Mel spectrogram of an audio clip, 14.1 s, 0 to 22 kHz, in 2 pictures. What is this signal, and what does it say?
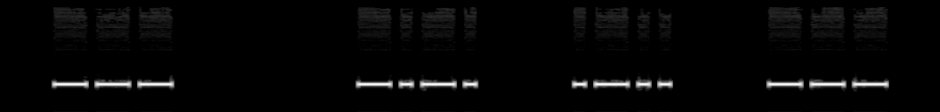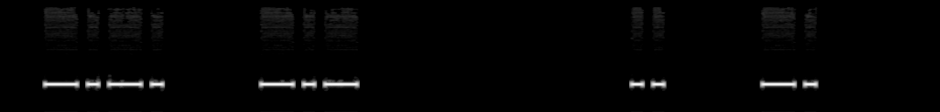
Morse code, heard as a keyed tone, about 15 wpm, spaced as for 8 wpm, 1000 Hz. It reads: O CLOCK IN
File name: qotdfiles / 8wpm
